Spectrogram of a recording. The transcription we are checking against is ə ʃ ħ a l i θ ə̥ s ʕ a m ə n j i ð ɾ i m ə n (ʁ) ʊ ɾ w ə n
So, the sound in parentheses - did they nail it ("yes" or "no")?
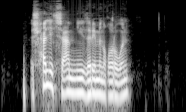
yes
